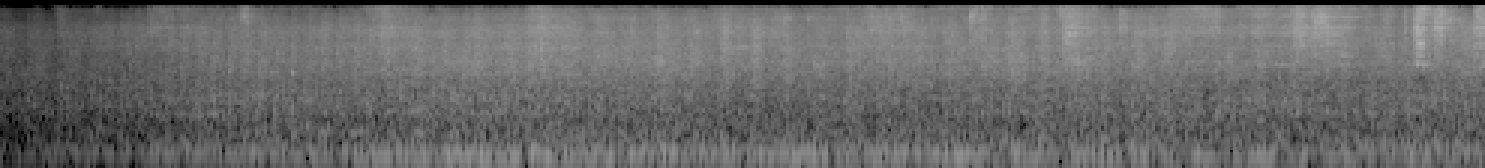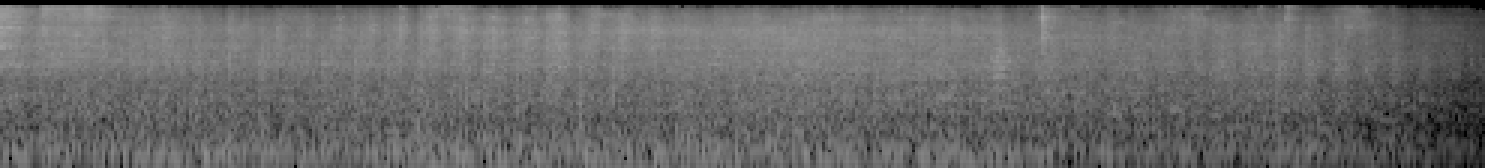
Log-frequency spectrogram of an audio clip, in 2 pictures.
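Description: A train rumbles and clatters steadily along the rails, loud, a dense continuous roar with rhythmic clacking that swells in at the start and eases off at the end, with no voices.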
